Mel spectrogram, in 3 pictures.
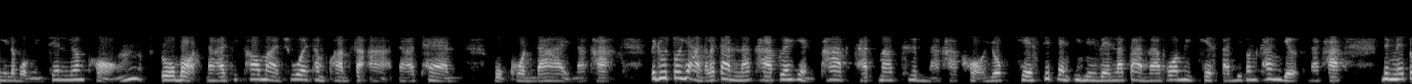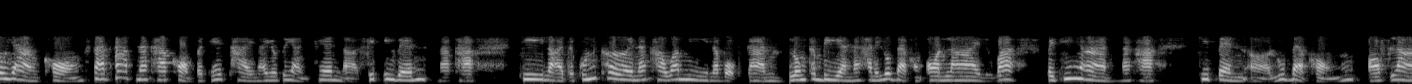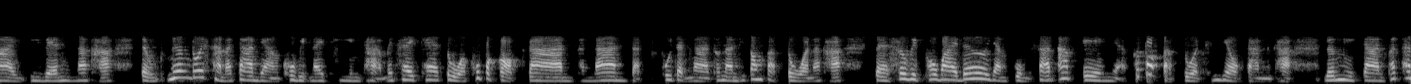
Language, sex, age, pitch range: Thai, female, 30-49, 180-235 Hz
